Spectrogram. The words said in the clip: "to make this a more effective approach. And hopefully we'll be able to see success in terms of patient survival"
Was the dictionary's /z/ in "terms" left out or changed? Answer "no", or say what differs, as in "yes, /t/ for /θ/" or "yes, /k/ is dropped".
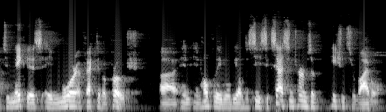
no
